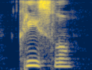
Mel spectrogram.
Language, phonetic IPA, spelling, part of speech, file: Ukrainian, [ˈkrʲisɫɔ], крісло, noun, Uk-крісло.ogg
- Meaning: 1. armchair, easy chair 2. responsible position, post 3. chair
